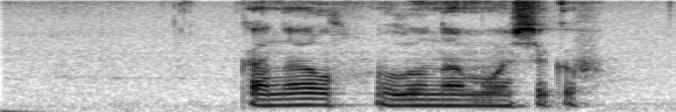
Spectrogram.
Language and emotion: Russian, neutral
